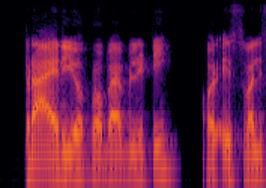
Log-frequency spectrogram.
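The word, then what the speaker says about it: priori: संभावना को कहते हैं प्रायर और प्रोबेबिलिटी और इस वाली संभावना को कहते हैं पोस्टीरियर प्रोबेबिलिटी स्पेलिंग लिख के बताता हूं प्रायोरी पी आर आई ओ आर आई प्रायोरी और इसको बोलते हैं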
